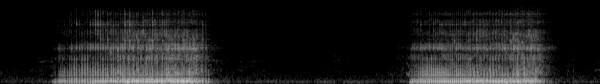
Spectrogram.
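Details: Young woman asleep, recorded on a mobile phone by her partner; two loud, rough, low rattling snores about 3.5 seconds apart, each over a second long, with quiet pauses between: heavy snoring.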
